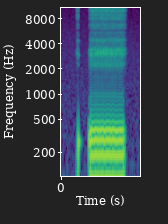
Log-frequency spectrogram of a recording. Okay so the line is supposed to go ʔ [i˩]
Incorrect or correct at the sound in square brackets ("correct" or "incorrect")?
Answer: correct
